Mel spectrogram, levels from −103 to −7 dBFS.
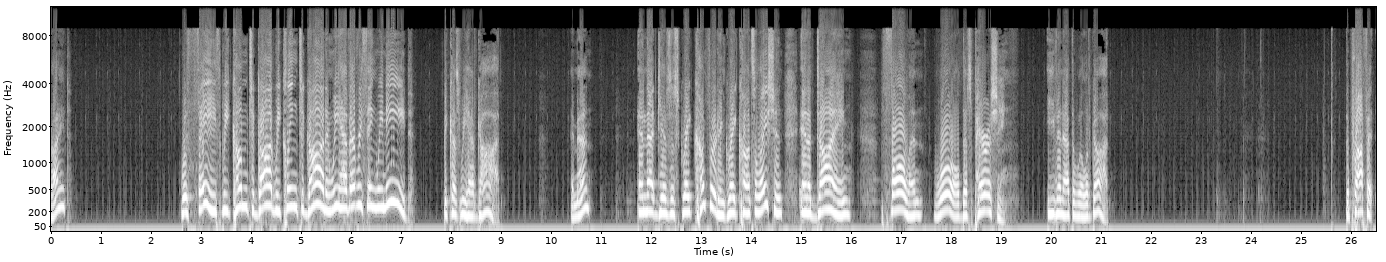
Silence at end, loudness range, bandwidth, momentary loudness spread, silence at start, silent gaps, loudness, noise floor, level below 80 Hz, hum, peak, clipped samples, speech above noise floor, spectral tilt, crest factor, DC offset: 0 s; 8 LU; 12 kHz; 10 LU; 0 s; none; -8 LUFS; -57 dBFS; -34 dBFS; none; 0 dBFS; 4%; 50 dB; -6.5 dB/octave; 10 dB; 4%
